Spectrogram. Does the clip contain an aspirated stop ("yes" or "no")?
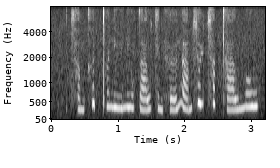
yes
